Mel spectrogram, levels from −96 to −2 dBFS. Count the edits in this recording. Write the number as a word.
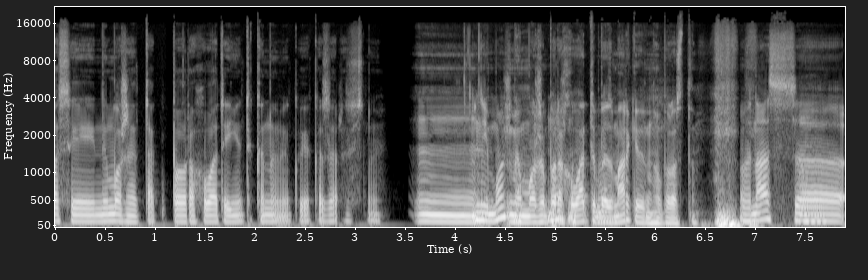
one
